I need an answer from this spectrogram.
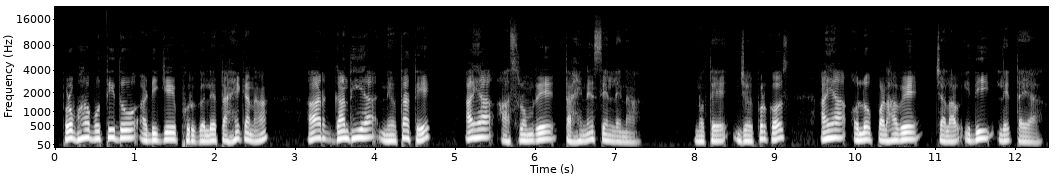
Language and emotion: Santali, neutral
